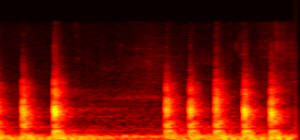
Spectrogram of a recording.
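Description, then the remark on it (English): Knocking on a door: two quick raps, a short pause, then a faster run of five sharp knocks, with no voices over them. “Who's that? Somebody who's there? I don't hear anything. Is that my door? Is that your door?”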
